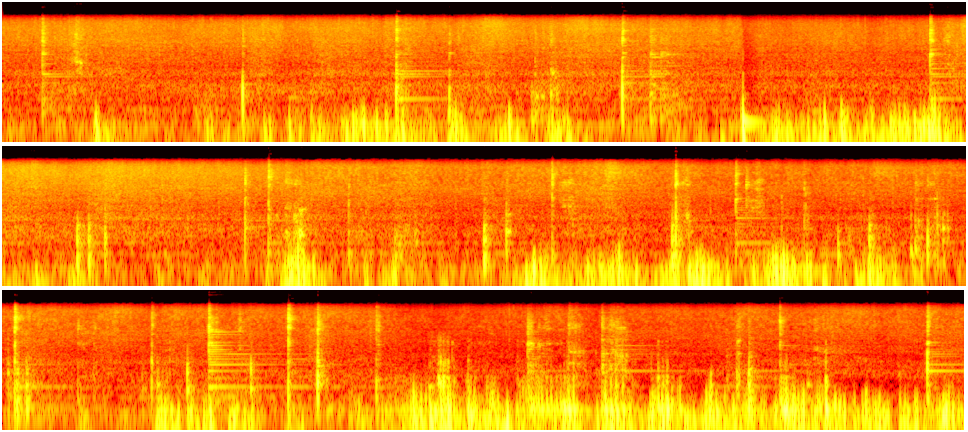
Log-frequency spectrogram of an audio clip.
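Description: Food sizzling as it fries in a pan over a fire and is stirred: a steady hiss with frequent scrapes, knocks and short ringing clinks of the utensil against the pan.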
